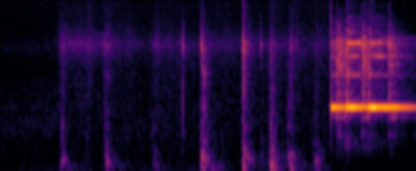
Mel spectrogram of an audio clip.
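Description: About eight sharp knocks land in an uneven rhythm, then a loud, steady buzzing doorbell tone cuts in and holds to the end. No voices are heard.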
